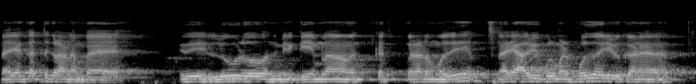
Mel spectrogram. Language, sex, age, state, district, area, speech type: Tamil, male, 30-45, Tamil Nadu, Cuddalore, rural, spontaneous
